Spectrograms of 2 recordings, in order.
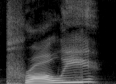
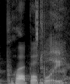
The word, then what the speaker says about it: probably: Says Prawley instead of probably.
